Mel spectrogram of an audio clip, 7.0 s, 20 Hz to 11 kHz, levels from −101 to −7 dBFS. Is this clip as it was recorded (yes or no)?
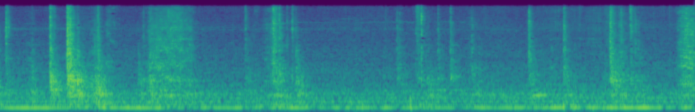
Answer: yes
